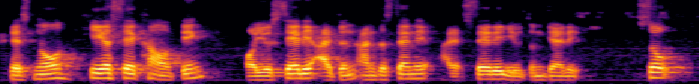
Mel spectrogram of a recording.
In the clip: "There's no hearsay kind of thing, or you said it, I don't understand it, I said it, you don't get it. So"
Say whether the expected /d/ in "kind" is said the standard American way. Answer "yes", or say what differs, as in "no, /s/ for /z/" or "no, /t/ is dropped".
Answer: no, /d/ is dropped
